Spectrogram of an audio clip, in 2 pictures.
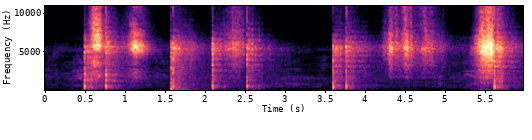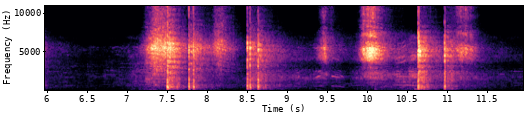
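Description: Fireworks bang and crackle nearby, one burst after another.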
